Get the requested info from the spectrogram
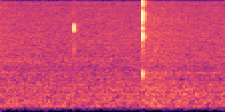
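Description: Near silence: room tone with one short, sharp click about one and a half seconds in.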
